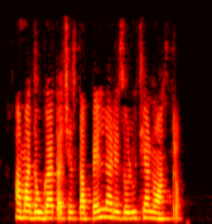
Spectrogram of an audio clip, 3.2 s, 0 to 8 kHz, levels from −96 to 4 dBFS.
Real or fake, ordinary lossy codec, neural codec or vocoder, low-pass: real; AAC, 48 kbps; none; 7.2 kHz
